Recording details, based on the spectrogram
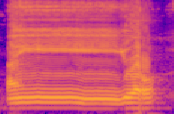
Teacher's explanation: نون ساکن کے بعد یا ہے، ادغام وتھ غنہ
